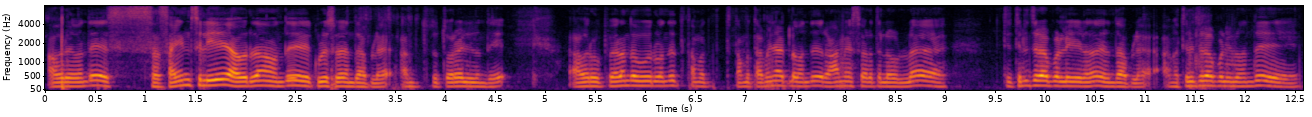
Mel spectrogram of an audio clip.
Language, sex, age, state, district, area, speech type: Tamil, male, 18-30, Tamil Nadu, Coimbatore, rural, spontaneous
